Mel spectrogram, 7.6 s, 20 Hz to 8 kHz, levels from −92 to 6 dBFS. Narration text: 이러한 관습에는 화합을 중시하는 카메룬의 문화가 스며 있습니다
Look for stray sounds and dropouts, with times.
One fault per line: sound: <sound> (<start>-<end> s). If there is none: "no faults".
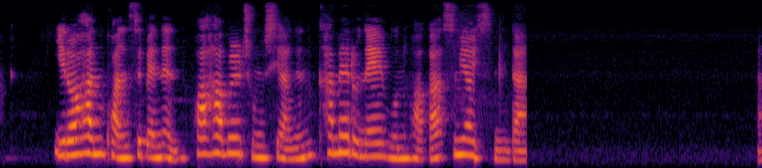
no faults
